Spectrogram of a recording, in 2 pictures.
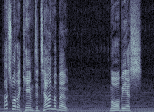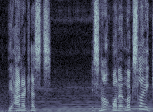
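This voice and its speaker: An actor playing a brash, slangy street informant who insists on being heard in a fantasy audio drama. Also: male voice, sits high, sing-song, normal speed, music in the background. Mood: agitated. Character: pushy, agitated street informant with urgent news.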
